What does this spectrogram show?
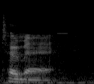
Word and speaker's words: Tomer: Tomer. Tomer. That's exactly how it's pronounced.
